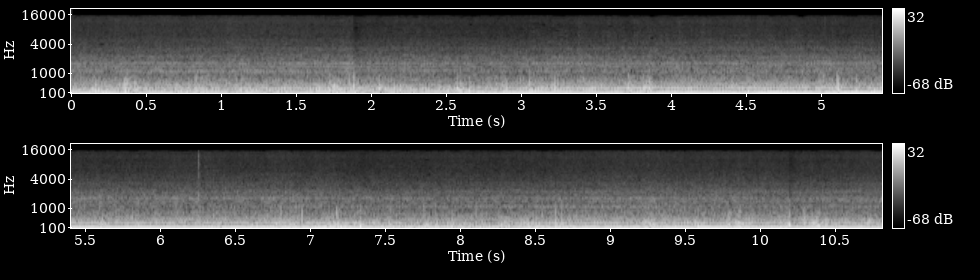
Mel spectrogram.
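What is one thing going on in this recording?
Water splashes and rushes along a boat's hull.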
